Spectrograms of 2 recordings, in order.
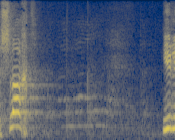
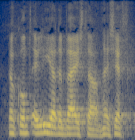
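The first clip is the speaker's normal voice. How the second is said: ordinary delivery, nothing marked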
